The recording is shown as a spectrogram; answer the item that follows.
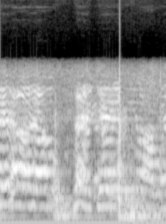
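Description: Powwow drum group: men singing a chant together over a large shared powwow drum struck with padded sticks, with a sharp stroke near the end.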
